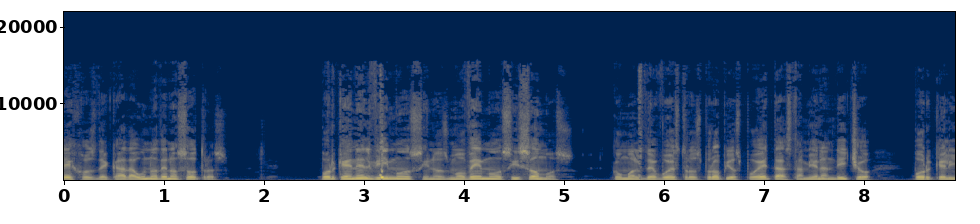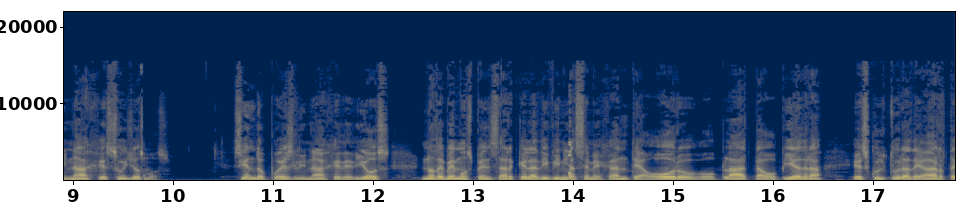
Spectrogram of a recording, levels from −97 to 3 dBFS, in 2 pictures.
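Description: Damaged data in a compressed stream appears four times, at 3.12 to 3.19 s, 5.71 to 5.78 s, 9.65 to 9.72 s and 13.91 to 13.98 s, each lasting about 70 ms. At each point, corrupted bytes make the decoder misread or reject the affected frames, lose sync and hunt for the next valid frame header before playback recovers. Each event is heard as a brief chirp, squawk or blip cutting across the sound.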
